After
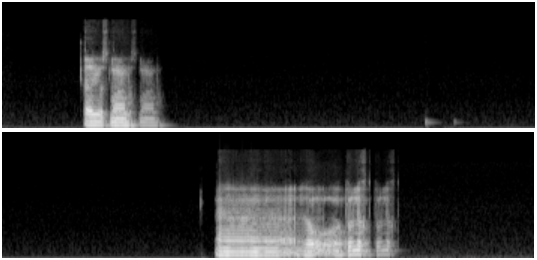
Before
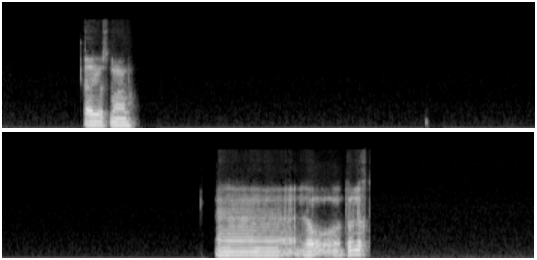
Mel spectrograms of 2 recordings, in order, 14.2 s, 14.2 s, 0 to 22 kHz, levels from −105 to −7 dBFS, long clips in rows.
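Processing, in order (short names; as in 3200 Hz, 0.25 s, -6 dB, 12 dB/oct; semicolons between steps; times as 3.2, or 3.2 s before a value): 9.97–10.63 transient shaper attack +11 dB, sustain -5 dB; notches 50/100/150/200/250 Hz; echo 0.383 s -14.5 dB; gain +1 dB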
